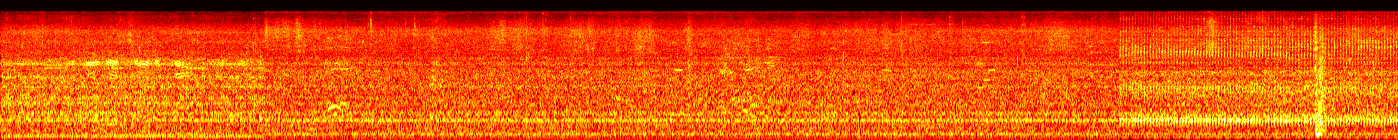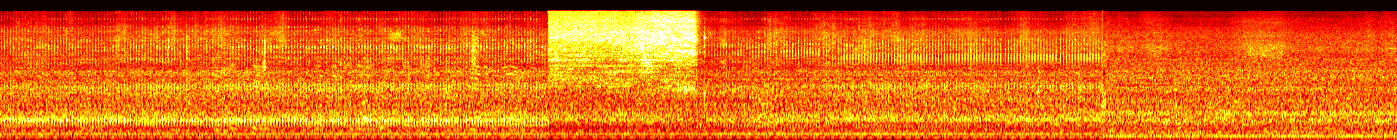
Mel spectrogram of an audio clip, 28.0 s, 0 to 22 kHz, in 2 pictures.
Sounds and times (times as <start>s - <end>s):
Outside, urban or manmade: 0.0s - 27.9s.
